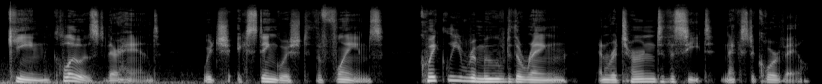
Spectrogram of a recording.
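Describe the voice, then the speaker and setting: A man's voice: lowish voice, lively intonation, unhurried, gravelly, no echo, studio quality. A man reading scripted story narration as the narrator of an audiobook.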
